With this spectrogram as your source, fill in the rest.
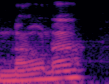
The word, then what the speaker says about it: Nonna: out there like that which I believe is supposed to be pronounced Nona that's not how we say it so I'm just going to go ahead and say nana sorry if you know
